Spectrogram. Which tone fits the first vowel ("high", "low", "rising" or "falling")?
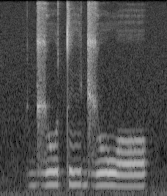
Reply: high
